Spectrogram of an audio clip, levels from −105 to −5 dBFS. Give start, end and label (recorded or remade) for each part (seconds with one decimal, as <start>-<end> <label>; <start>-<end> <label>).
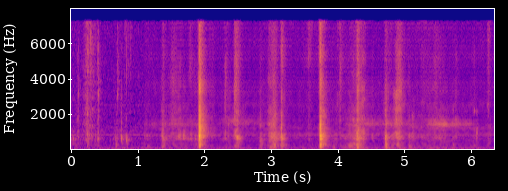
0.0-1.1 recorded; 1.1-6.3 remade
